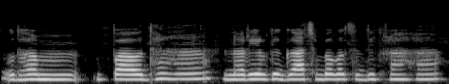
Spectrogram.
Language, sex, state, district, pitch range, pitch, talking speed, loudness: Hindi, female, Jharkhand, Palamu, 230-240 Hz, 235 Hz, 145 wpm, -16 LUFS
